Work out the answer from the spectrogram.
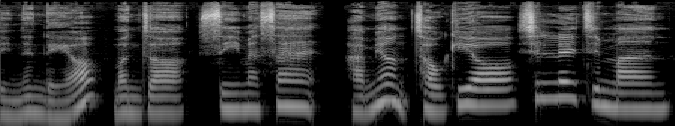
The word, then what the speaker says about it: すみません: 먼저 스미마셍 하면 저기요, 실례지만 좀 이런 느낌으로 하는 말이에요. 그런데 여기 이 스미마셍을 발음할 때 사실 여기 이 미 부분이 거의 이처럼 스이마셍 이렇게 하는 경우도 많이 있어요.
